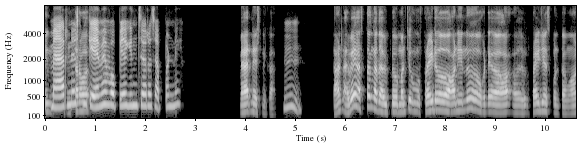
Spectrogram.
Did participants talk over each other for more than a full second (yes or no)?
no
